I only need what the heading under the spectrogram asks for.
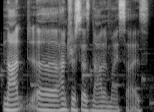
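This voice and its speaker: A man's voice: mid-range voice, steady tone, normal speed, mellow, faint music behind. A man casually chatting with his chat while streaming a game, laughing often and trailing off into restarts.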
